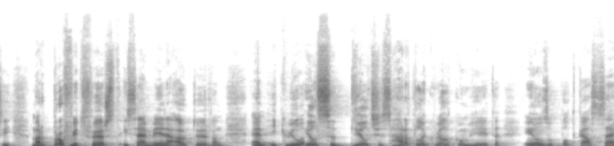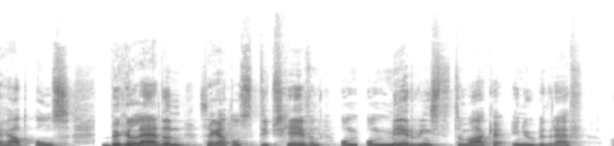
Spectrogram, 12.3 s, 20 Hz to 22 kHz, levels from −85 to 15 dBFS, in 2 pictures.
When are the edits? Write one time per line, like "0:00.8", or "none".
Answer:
0:03.0
0:07.1
0:09.7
